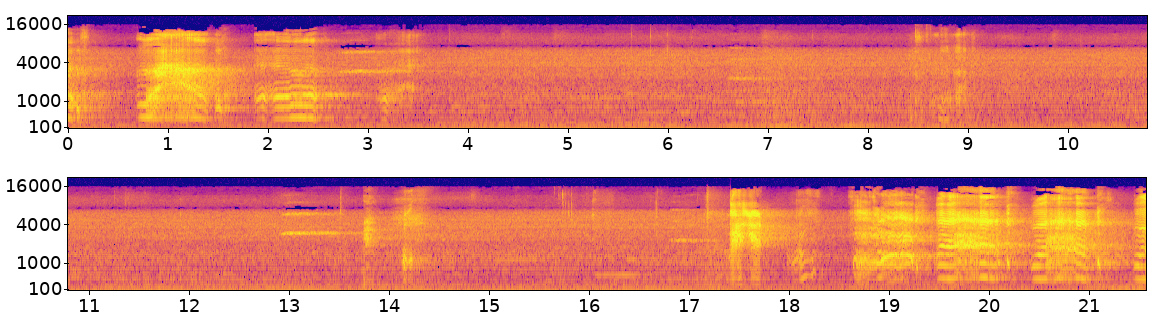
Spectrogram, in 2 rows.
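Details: Brief, thin newborn cries with long quiet gaps over room hum: a weak, poorly sustained, inactive cry from a small baby given oxygen and other treatment for 3 days.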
